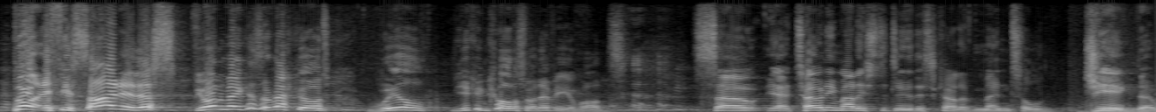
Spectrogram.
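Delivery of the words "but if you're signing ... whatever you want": high, laughing squeal into the words. Real, not acted. Band agreeing to be pop, laughing. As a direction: give in while laughing.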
